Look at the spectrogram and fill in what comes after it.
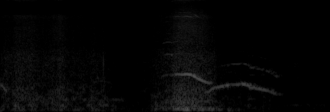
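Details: Newborn kittens around the time their eyes first open give a clear, drawn-out mew that falls steeply in pitch, followed at once by a second lower, sliding cry, over faint background rustling.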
